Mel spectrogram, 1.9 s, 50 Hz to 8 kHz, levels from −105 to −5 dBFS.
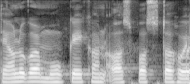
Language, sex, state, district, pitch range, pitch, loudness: Assamese, male, Assam, Hailakandi, 135-140 Hz, 135 Hz, -15 LUFS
